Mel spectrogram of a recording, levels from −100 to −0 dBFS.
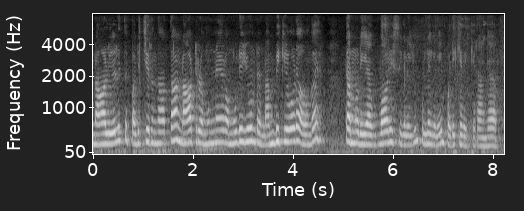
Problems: low volume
